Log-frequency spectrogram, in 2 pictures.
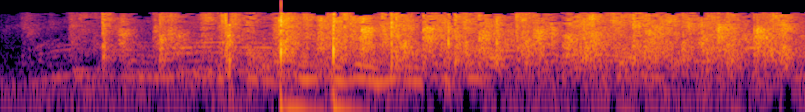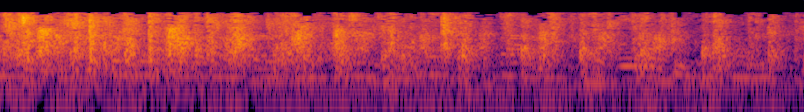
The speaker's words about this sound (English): I'm not used to this applause. I'm not used to applause. 我不习惯大家为我鼓掌，这么热烈的欢迎。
